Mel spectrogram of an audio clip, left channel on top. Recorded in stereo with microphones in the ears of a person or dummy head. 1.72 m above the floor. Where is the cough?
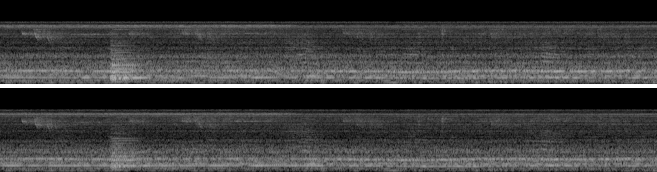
I don't hear a cough.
